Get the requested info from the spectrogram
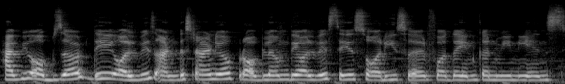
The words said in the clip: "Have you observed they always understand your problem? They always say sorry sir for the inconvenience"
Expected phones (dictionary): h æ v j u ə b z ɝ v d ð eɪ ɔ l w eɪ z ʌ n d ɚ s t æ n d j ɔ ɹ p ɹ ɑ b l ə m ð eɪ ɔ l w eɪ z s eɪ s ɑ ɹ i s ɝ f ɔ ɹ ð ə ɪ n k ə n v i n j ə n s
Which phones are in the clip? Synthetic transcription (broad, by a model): h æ v j u ə b z ɝ v d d eɪ ɔ l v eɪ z ʌ n d ɚ s t æ n d j ɔ ɹ p ɹ ɑ b l ə m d eɪ ɔ l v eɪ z s eɪ s ɑ ɹ i s ɝ f ɔ ɹ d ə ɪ n k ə n v i n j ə n s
